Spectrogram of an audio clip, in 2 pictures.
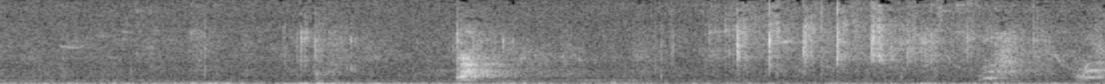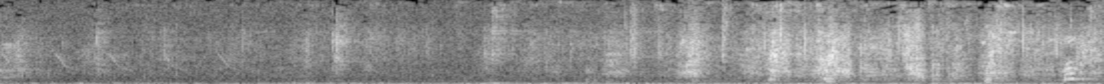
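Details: Dogs playing together, giving scattered short, sharp barks and yips between breathy scuffles, with the barks growing busier and more clustered near the end.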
